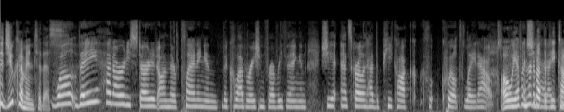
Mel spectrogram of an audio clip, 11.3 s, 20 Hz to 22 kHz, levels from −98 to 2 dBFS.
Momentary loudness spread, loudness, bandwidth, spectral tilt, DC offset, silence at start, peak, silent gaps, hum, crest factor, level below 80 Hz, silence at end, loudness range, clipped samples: 13 LU; -25 LUFS; 10.5 kHz; -5 dB/octave; under 0.1%; 0 s; -4 dBFS; none; none; 20 dB; -54 dBFS; 0 s; 6 LU; under 0.1%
